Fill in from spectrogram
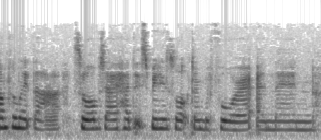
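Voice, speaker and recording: A woman speaks with a Scottish accent. Noticeable background noise can be heard. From Scotland, Edinburgh area. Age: 20s. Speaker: lifestyle vlogger, university student. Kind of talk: casual chat. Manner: chatty, filler-heavy.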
